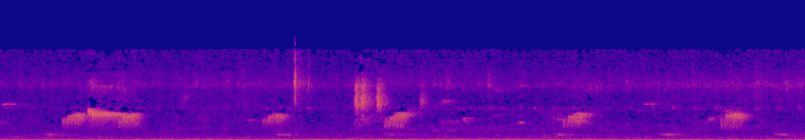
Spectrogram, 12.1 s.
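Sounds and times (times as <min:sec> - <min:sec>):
harsh bird chirps: 0:00.0 - 0:02.2, 0:03.7 - 0:04.5, 0:05.2 - 0:09.0, 0:09.6 - 0:12.0
faint background hiss: 0:00.0 - 0:12.0.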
